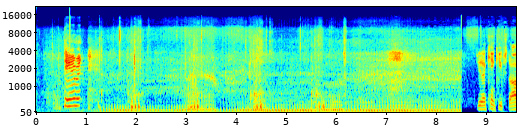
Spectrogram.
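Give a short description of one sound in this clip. A dirt bike engine runs as the bike rides along a trail.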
